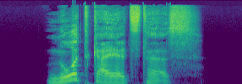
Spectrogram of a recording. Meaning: strong/mixed nominative/accusative neuter singular superlative degree of notgeil
- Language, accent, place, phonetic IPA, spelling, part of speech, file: German, Germany, Berlin, [ˈnoːtˌɡaɪ̯lstəs], notgeilstes, adjective, De-notgeilstes.ogg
